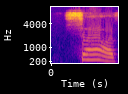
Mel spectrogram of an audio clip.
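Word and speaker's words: Sazh: Saz, that's his name. What is it? Saz. Saz? S-A-Z-H. Saz, ha? Saz. Saz Saz. It's got a... Yeah, I'm gonna say Saz. Silent letter, whatever.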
